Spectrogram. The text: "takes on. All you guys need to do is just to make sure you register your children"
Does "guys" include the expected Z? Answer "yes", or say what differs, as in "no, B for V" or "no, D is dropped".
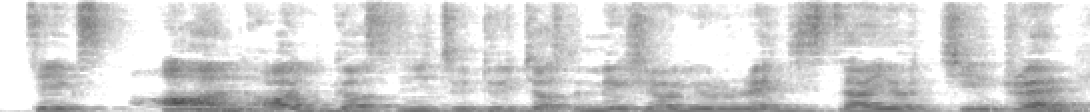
no, S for Z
